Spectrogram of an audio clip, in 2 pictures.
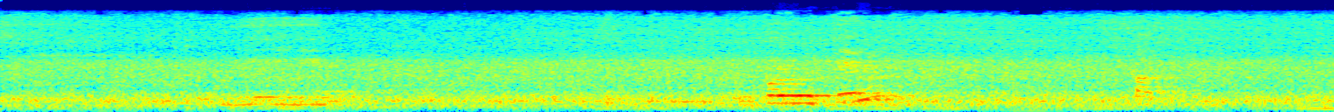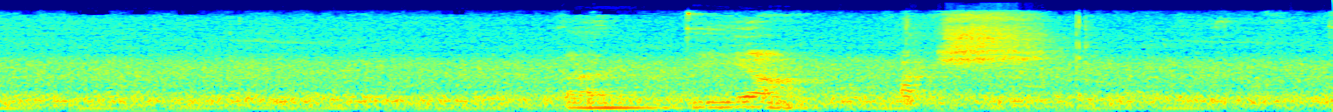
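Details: Adult male patient; Broca's (non-fluent) aphasia speech.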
